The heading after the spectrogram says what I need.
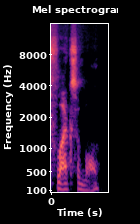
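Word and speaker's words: Flxible: bit different back then it's pronounced flexible but technically it is spelled capital f l x i b l e and it's flexible company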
